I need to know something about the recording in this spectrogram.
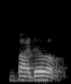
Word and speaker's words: butter: But if it is weak syllable, then you can change the T into D sound. Okay, butter.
